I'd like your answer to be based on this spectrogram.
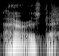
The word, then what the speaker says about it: Arista: We all, in New York, we all know how to pronounce it. – Yes. – Because it's a name of an honor society that every high school has. – Right. – It's called Arista.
